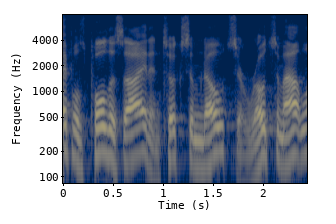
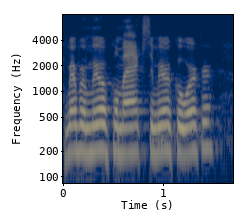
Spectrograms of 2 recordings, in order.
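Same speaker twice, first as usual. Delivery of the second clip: ordinary talk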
